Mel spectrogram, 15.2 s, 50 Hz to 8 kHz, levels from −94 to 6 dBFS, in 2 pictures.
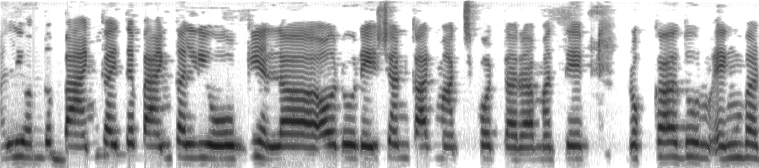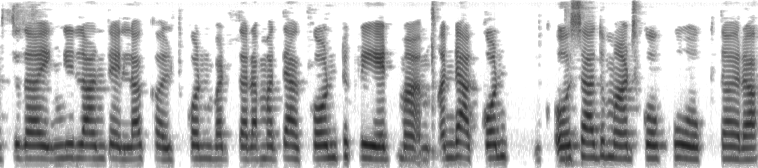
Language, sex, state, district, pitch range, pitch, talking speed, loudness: Kannada, female, Karnataka, Gulbarga, 220-245 Hz, 230 Hz, 135 wpm, -15 LUFS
